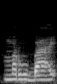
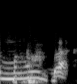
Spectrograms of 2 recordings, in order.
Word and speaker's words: mengubah: Nah, sebenarnya merubah itu tidak baku ya. Seharusnya ditulis dan diucapkannya itu mengubah. Karena asal katanya itu ubah, bukan rubah.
